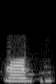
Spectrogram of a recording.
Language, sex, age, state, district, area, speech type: Assamese, male, 18-30, Assam, Lakhimpur, rural, conversation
